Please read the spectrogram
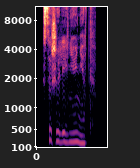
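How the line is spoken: Sad mother. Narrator (Russian): печально произнесла мама

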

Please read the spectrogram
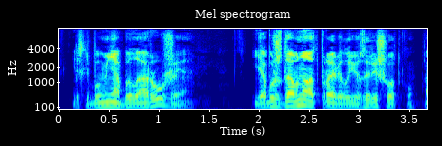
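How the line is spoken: Snapping retort. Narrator (Russian): огрызнулся Смайлоу

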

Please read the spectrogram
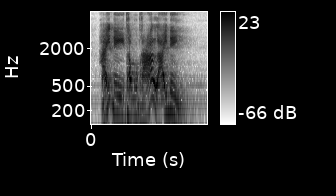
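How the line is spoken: Alarmed hasty shout. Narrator (Vietnamese): Triển Hoành biến sắc mặt, vội vàng quát lên rằng

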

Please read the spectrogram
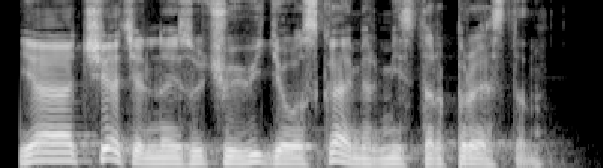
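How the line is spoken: Gloomy. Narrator (Russian): мрачно сообщает мне Джадир

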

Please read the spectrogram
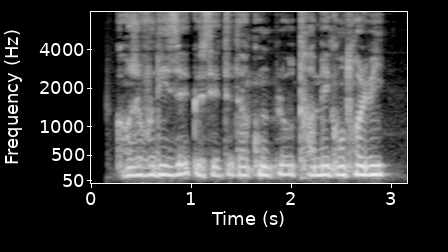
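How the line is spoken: Exclamation. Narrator (French): s'écria-t-il

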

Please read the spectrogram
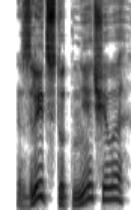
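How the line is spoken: Calm. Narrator (Russian): спокойно сказал Кручинин

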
